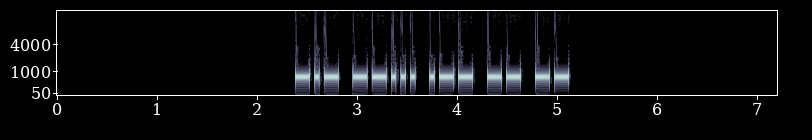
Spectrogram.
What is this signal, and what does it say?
Morse code, heard as a keyed tone, about 25 wpm, 700 Hz. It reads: K7WMM
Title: USA Call Signs - 5 Characters - Repeated 3x - 25wpm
